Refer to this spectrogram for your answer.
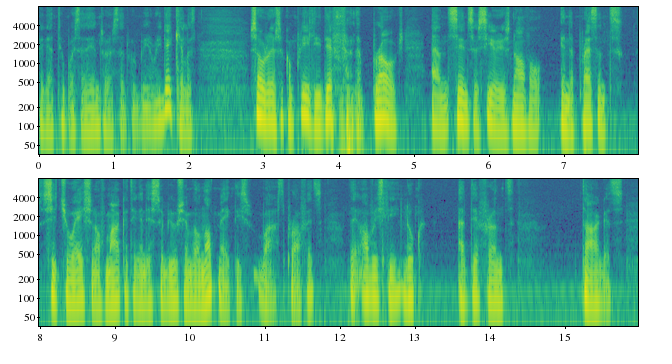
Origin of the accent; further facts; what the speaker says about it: Indonesia; English is a second language; My first novel took many years to get published because here I was arriving from Indonesia and not even with English as my mother language.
